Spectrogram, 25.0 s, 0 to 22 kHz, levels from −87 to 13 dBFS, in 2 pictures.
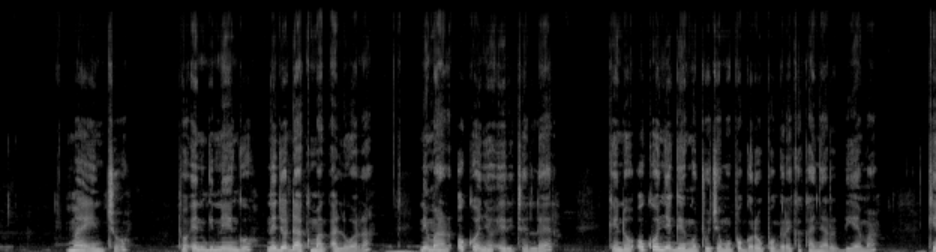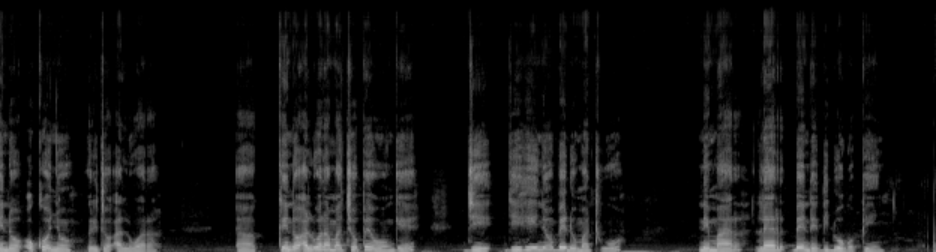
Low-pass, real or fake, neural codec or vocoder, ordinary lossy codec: none; fake; vocoder, 44.1 kHz, 128 mel bands every 256 samples, BigVGAN v2; none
